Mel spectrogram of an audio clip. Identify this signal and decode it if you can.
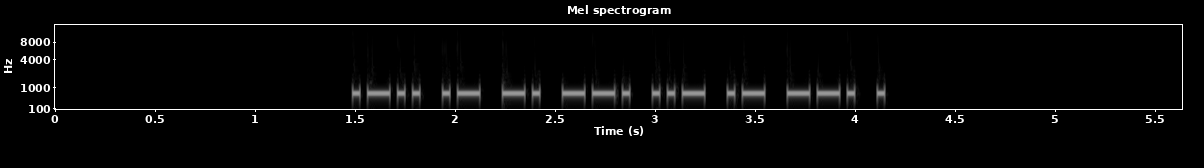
Morse code, heard as a keyed tone, about 30 wpm, 700 Hz. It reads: LANGUAGE
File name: Easy Words - Speed-Racing with Hints - 25wpm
